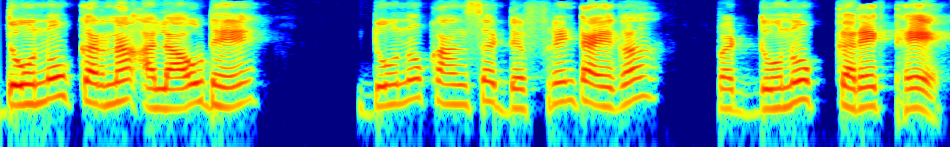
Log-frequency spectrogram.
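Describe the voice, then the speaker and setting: A commerce teacher giving a recorded accounting lesson, working through a problem slowly and repeatedly quizzing the listener. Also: medium pitch, a bit bright, clear, resonant tone, no echo, highs cut off. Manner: slow, repetitive, quizzing the listener.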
